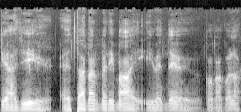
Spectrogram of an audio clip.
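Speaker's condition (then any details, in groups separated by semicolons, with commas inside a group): Cerebral palsy; blind, age 17, therapy through association, Saturday music therapy playing piano; heavy cold with mucus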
